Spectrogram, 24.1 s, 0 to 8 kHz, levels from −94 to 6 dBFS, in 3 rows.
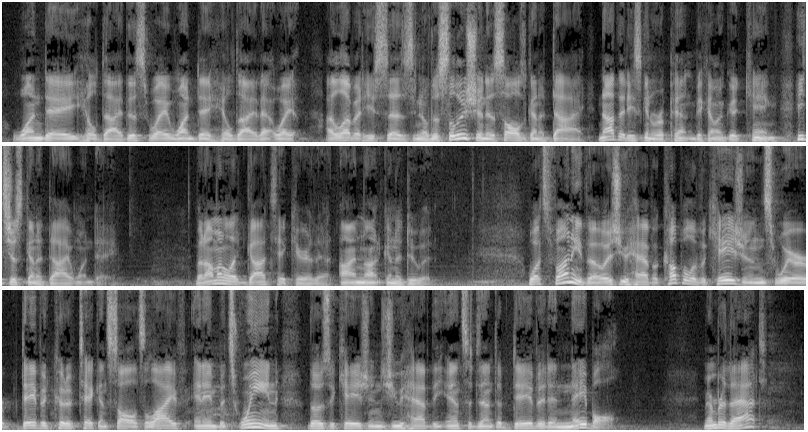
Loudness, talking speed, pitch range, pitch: -16 LUFS, 230 wpm, 105-130 Hz, 120 Hz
